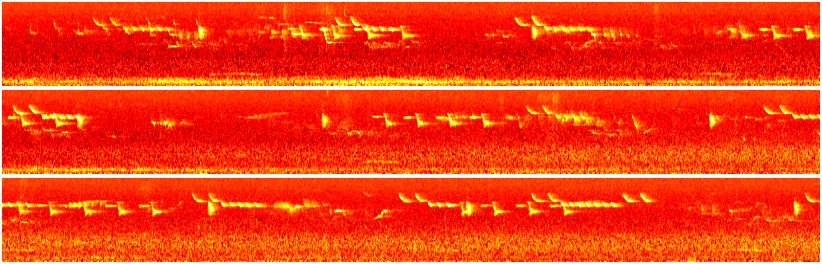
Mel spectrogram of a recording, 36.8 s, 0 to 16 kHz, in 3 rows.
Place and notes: Forest birds singing, trees rustling, then a plane humming above ruins it all.
Recorded with Zoom H2n, 2CH, deadcat, handheld.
